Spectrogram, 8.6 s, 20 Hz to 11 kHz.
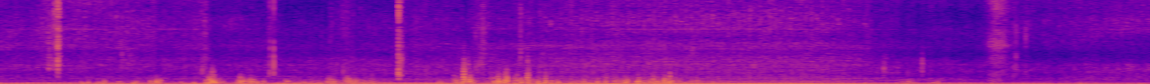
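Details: Peugeot 206 GTI 180 petrol at 107,000 miles, just started, with a possible anti-pollution fault. Several quick stationary blips rise and fall cleanly, deep and even with no knocking or rattles. Normal free rev.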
